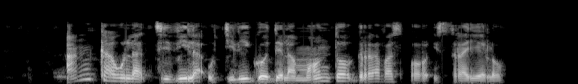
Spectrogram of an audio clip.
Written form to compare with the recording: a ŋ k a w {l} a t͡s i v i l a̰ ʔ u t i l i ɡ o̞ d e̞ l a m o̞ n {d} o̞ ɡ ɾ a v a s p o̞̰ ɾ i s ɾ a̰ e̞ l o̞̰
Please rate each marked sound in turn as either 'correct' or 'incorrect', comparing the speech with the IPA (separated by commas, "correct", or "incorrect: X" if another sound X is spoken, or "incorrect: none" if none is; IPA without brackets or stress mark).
correct, incorrect: t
